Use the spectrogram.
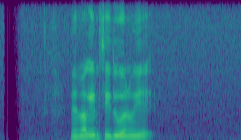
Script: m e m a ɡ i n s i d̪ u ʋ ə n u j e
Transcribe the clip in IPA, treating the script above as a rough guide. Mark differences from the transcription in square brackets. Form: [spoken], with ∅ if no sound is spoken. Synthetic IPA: m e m a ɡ i n s i d̪ u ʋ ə n u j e

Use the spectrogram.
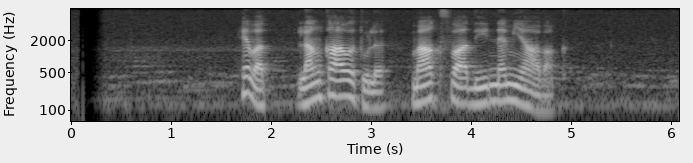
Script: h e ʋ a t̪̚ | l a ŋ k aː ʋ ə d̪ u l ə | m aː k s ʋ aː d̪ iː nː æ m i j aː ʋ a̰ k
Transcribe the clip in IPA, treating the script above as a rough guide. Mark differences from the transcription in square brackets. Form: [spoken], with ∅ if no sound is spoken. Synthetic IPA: h e ʋ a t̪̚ | l a ŋ k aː ʋ ə [t̪] u l ə | m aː k s ʋ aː d̪ iː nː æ m i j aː ʋ a̰ k

